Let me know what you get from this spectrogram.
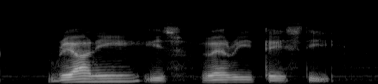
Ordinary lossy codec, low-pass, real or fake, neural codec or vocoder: none; 7.2 kHz; fake; codec, 16 kHz, 8 kbps, FreqCodec, larger model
